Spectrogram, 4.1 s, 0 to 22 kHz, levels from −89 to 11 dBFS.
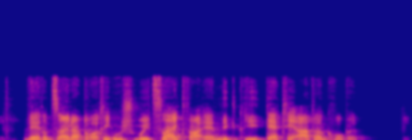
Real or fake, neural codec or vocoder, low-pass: fake; codec, 24 kHz, 0.9 kbps, WavTokenizer, medium music audio release; 9.9 kHz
